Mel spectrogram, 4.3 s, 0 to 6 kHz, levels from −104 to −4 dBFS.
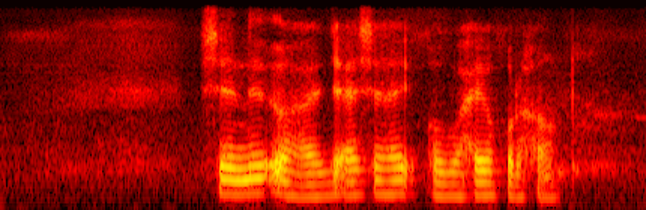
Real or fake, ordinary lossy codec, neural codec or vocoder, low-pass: fake; none; codec, 16 kHz in and 24 kHz out, 1 kbps, XY-Tokenizer; 5.4 kHz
